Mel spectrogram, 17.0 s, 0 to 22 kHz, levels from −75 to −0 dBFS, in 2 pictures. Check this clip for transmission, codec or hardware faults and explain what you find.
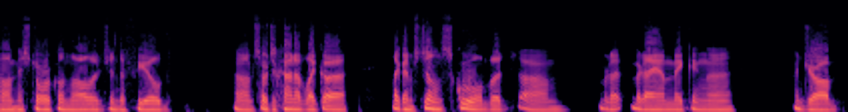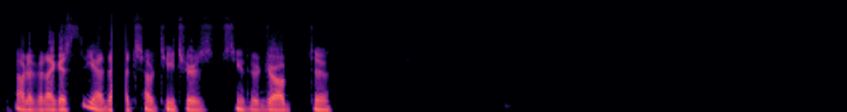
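The speech has one recurring fault: gaps at the joins of encoded pieces, at 3.46–3.58 s (127 ms, after "kind of like a"), 9.58–9.73 s (144 ms, after "it I guess yeah") and 15.73–15.87 s (144 ms). Each segment's encoder delay and last-frame padding were left in, so abrupt silences with smeared edges fall exactly every 6 s, with speech resuming where it stopped. Random packet dropouts would be irregular in timing.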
